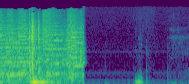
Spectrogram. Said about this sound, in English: Now, what I did there at the end, you could hear, I spiked the headphones. It's a spike. I don't have a football. I have a microphone. I spike and a headphones. I spiked the headphones. It's my touchdown celebration. That's how I did it.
